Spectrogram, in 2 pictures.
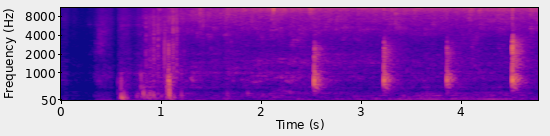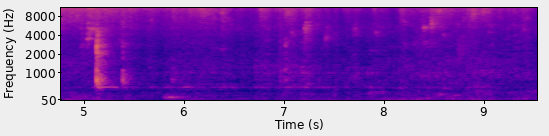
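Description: Kitchen knife chopping boiled eggs on a wooden cutting board: five sharp knocks of the blade on the board, about one every two-thirds of a second, then lighter cuts. A steady hiss runs underneath.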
